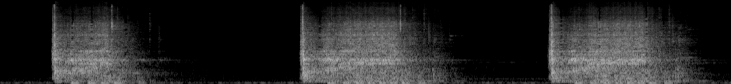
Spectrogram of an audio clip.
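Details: Briggs & Stratton mower after rebuild, timing dots and valves checked, carb rebuilt, gas later leaking from muffler, compression unknown: three short pulls each dying without firing; cranks but won't start, owner suspects it isn't getting gas.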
